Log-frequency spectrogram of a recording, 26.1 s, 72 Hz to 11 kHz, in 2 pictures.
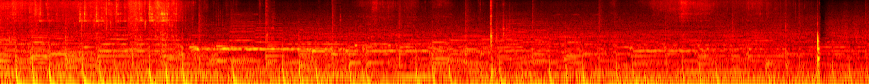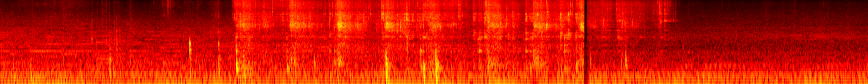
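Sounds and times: scrapes and clinks on metal: 0:00.0 - 0:03.0, 0:16.6 - 0:23.2
grasshoppers rustling in metal bowl: 0:00.0 - 0:03.2, 0:09.8 - 0:11.9, 0:16.5 - 0:23.3.

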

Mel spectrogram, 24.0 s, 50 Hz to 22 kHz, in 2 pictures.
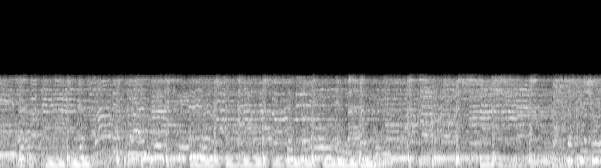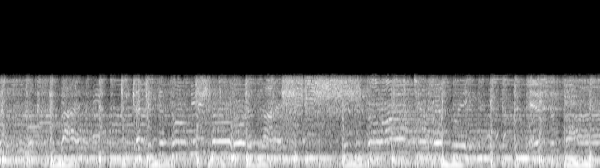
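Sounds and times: lead vocal singing: 0:00.0 - 0:24.0
rock band playing: 0:00.0 - 0:24.0.

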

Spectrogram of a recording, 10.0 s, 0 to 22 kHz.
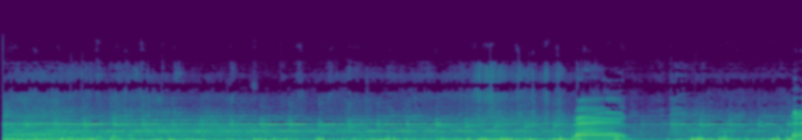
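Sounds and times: railroad crossing bell ringing: 0:00.0 - 0:10.0.

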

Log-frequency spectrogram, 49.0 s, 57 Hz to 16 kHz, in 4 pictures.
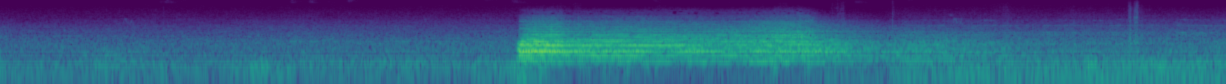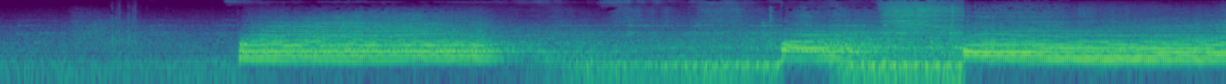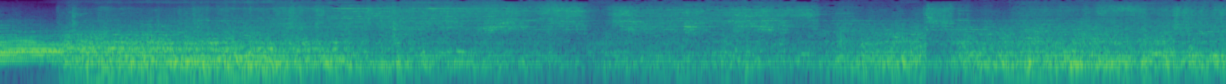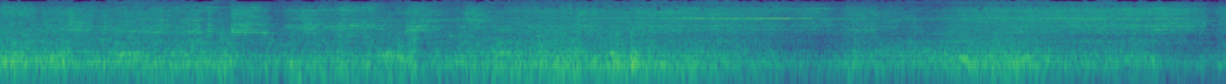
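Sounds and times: train rumble: 0:00.0 - 0:49.0
locomotive air horn blasts: 0:05.2 - 0:09.7, 0:14.6 - 0:17.9, 0:20.0 - 0:25.5.

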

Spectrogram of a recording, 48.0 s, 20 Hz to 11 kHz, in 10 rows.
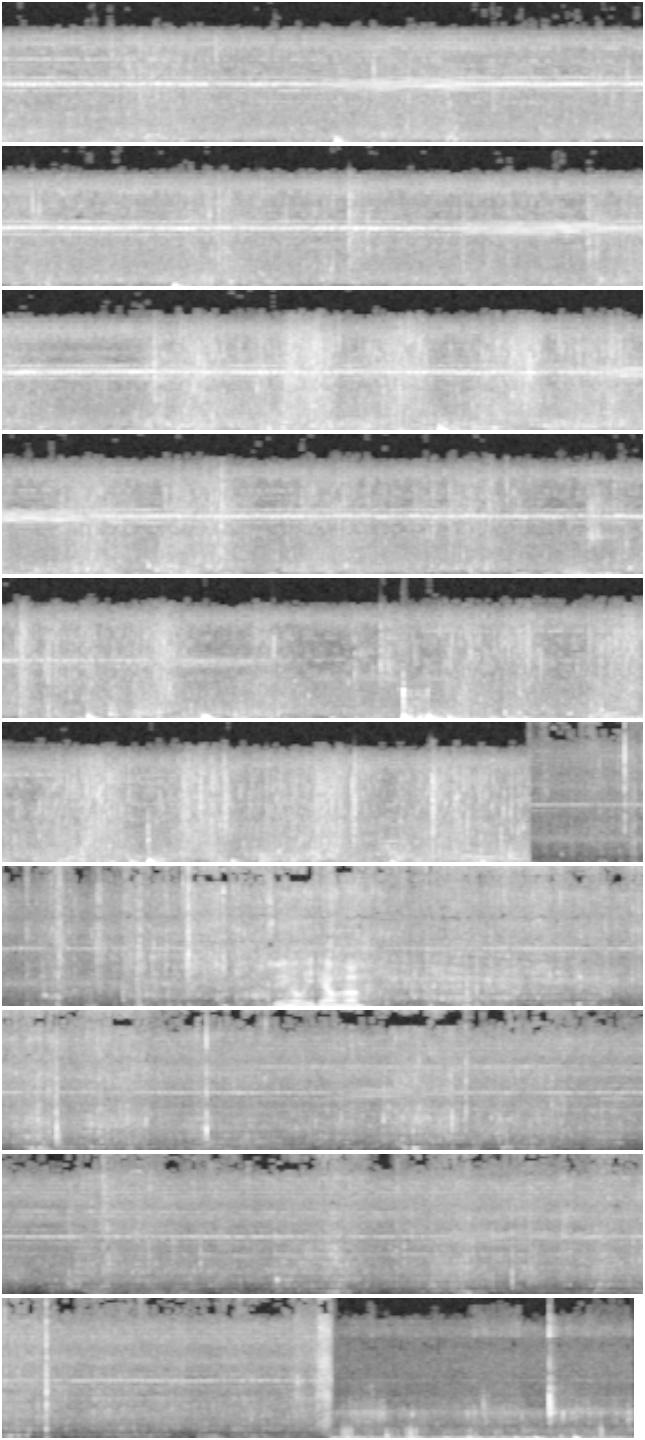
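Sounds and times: steady high-pitched tone: 0:00.0 - 0:21.7, 0:24.0 - 0:45.8
running water rushing: 0:00.0 - 0:45.8
boots splashing through stream: 0:10.7 - 0:18.2, 0:19.3 - 0:38.2.

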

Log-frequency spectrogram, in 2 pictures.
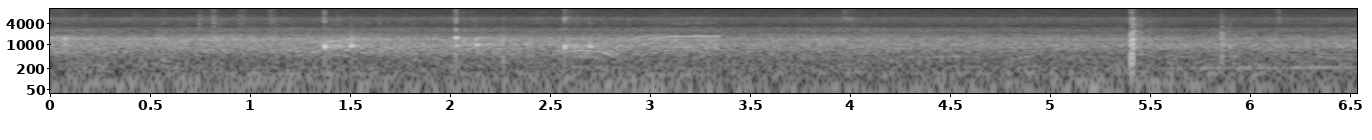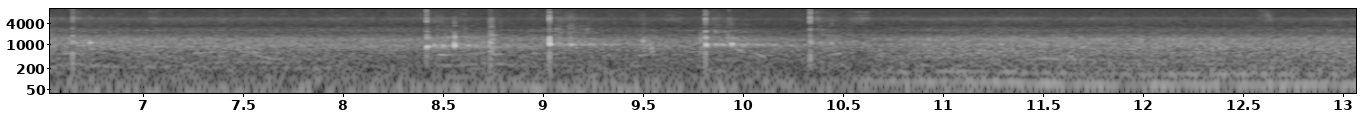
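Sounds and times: tennis ball bouncing on hard court: 0:00.0 - 0:02.8, 0:05.4 - 0:06.0, 0:06.6 - 0:06.9, 0:08.4 - 0:10.6
background noise: 0:00.0 - 0:13.0
tennis racket striking ball: 0:00.8 - 0:02.8, 0:05.4 - 0:06.0, 0:06.6 - 0:06.9, 0:08.4 - 0:10.6.

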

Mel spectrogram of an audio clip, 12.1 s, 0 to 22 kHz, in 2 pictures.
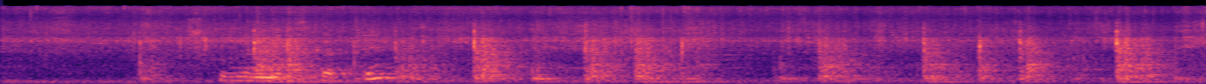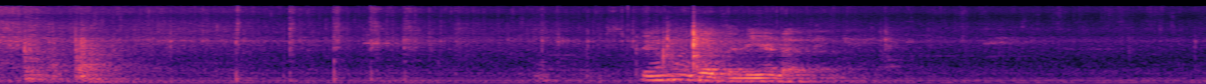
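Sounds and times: wooden spatula scraping pan: 0:00.7 - 0:06.7.

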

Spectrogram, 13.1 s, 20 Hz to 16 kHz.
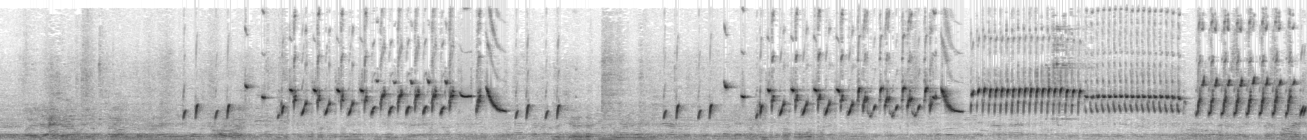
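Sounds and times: goldfinch chirping: 0:01.9 - 0:05.8, 0:06.6 - 0:13.0
goldfinch trilling: 0:02.0 - 0:05.7, 0:06.7 - 0:13.0.

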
